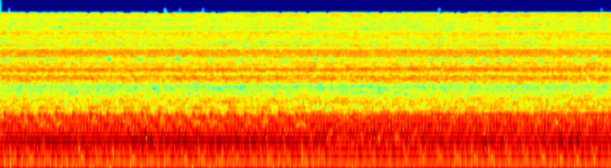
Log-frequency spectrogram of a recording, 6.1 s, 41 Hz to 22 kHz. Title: @6.7lopez 2017 6.7 Dually Cummins loud high idle turbo whistle!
